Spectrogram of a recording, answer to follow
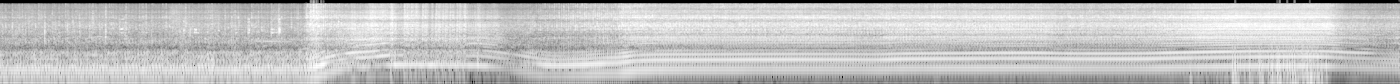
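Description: Portable fire pump engine idling, then revved hard about three seconds in. It dips briefly around five seconds and climbs back to a high, steady run, pumping water out through the hose lines.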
